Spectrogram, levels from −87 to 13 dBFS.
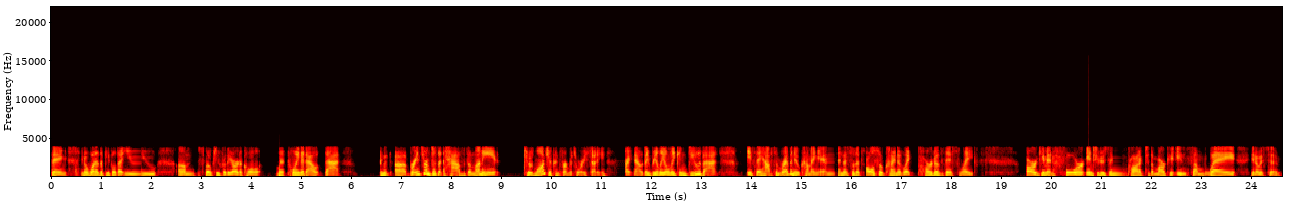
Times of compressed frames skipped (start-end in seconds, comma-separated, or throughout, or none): none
